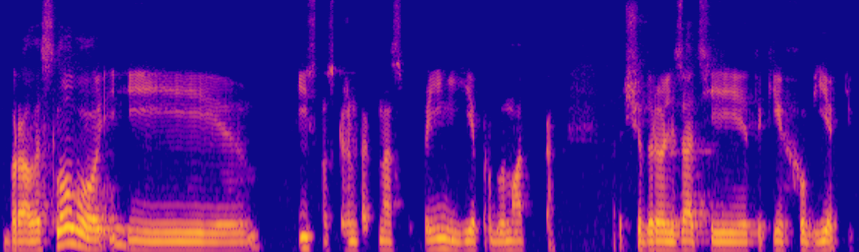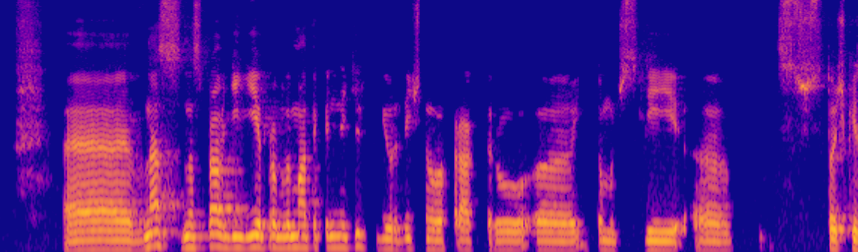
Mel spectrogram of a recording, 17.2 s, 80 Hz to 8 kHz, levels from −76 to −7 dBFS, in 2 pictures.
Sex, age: male, 30-49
